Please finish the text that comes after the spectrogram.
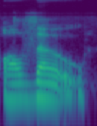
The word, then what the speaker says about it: although: aldo so oh although think of it as starting more in the uh position with your tongue low in the middle and pull back uh and moving up to an oo where your tongue goes higher in the back and your lips go from unrounded to rounded oh home go although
